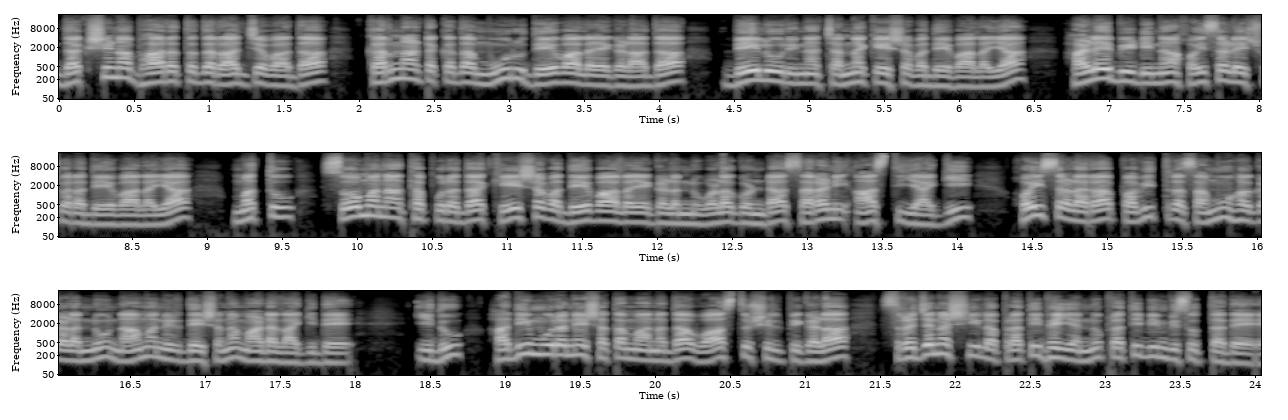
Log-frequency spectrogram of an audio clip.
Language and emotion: Kannada, neutral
